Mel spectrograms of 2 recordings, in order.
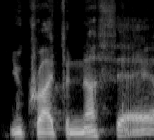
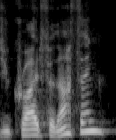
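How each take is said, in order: First: Slow, taunting and a bit lower, like a gloating bully; mocking vengeful God. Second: Said in the usual way. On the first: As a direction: drag it out as a smug God who messed with you. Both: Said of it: "That's how we see this".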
